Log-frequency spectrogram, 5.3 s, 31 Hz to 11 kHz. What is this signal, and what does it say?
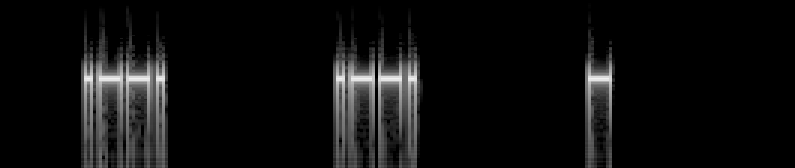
Morse code, heard as a keyed tone, about 25 wpm, spaced as for 7 wpm, 700 Hz. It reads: PPT
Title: USA Call Signs - 6 Characters - 8x Character Spacing - 25wpm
